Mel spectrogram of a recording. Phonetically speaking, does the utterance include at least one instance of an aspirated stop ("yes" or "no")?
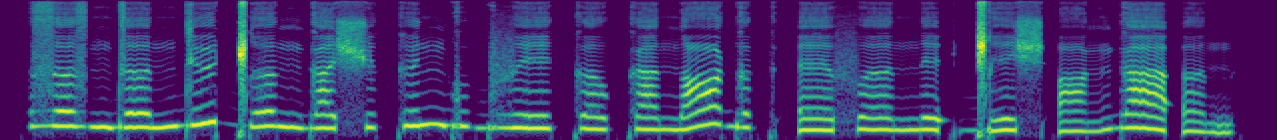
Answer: no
